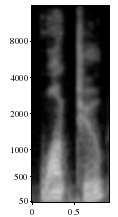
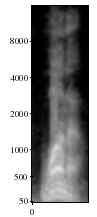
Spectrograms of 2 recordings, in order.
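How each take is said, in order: First: The two words are said fully and separately. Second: The two words are blended into one reduced form.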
